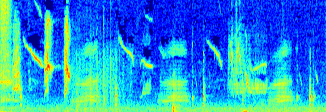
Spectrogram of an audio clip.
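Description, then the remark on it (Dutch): A common starling sings a rapid, jumbled medley of sharp whistles, clicks and rattling chatter, mimicking the calls of other bird species, clear with no one talking. “Ja, het is, het is een spreeuw. En je hoort tegelijkertijd dat hij allerlei andere soorten nadoet.”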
